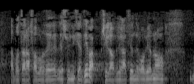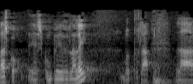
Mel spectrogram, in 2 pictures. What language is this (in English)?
Spanish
